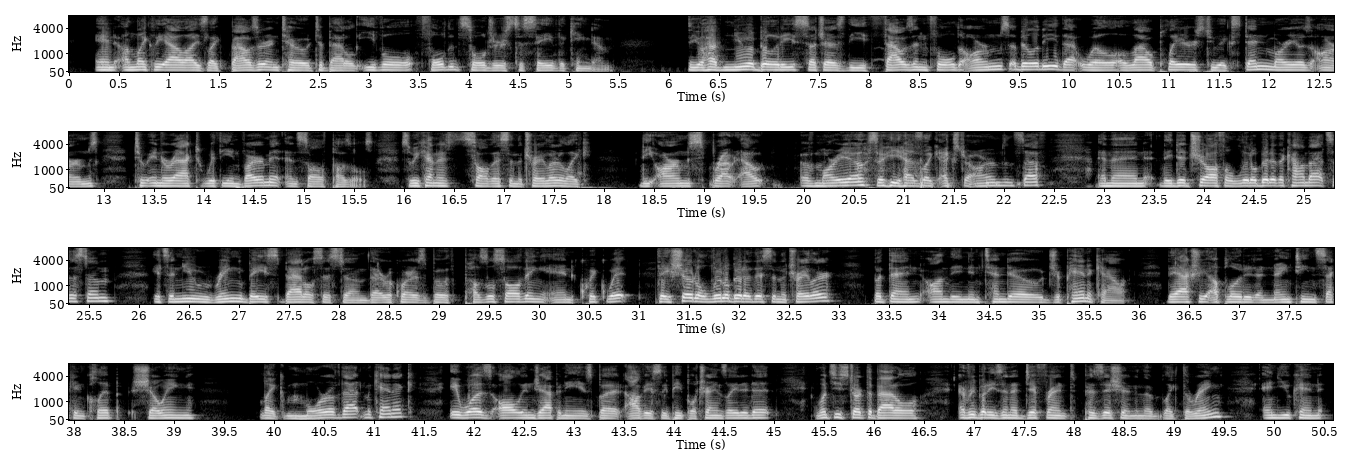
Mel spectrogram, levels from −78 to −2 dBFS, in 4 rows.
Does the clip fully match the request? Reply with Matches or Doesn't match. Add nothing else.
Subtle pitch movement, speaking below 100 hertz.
Doesn't match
